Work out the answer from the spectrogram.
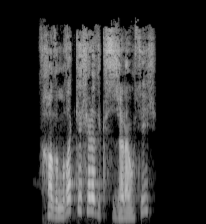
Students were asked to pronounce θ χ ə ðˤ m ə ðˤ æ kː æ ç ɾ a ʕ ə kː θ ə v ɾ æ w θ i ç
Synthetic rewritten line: θ χ ə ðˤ m ə ðˤ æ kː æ ç ɾ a ð ə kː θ ə z ɾ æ w θ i ç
